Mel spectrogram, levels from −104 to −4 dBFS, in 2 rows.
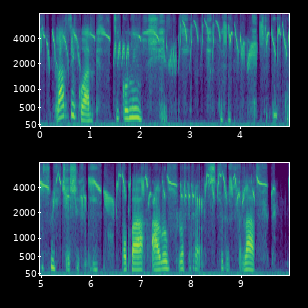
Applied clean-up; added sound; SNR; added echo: neural diffusion model UNIVERSE++.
